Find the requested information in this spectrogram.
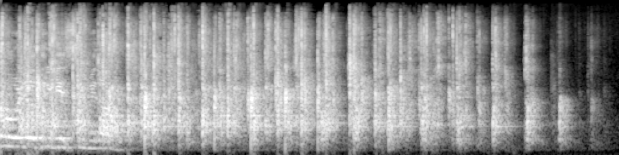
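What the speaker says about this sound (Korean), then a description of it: "우리의 왕께 손뼉 치며" A worship congregation claps hands together in a steady rhythmic beat, many palms striking at once, the clapping thinning and fading out toward the end.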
